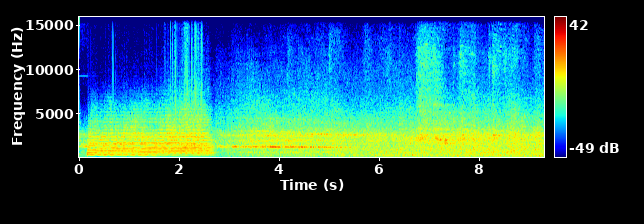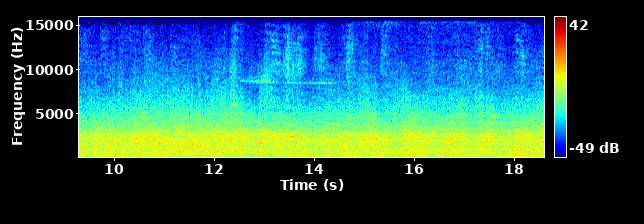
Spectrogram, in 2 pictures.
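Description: A BNSF diesel locomotive's air horn sounds a loud multi-note chord for about three seconds as the intermodal train reaches the grade crossing. It then cuts off, giving way to the steady rumble and wheel clatter of double-stack container cars rolling past.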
